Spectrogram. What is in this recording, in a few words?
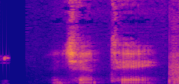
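Voice Acting Spanish Female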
